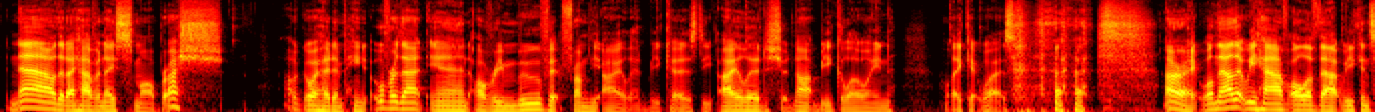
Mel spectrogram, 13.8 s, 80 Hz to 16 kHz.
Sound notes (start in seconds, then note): 10.1 chuckles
